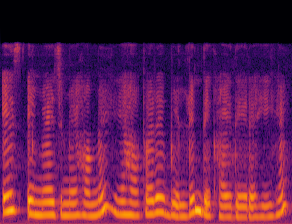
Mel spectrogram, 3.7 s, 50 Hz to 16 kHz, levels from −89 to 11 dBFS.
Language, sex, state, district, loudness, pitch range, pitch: Hindi, female, Rajasthan, Jaipur, -15 LUFS, 190-240 Hz, 205 Hz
